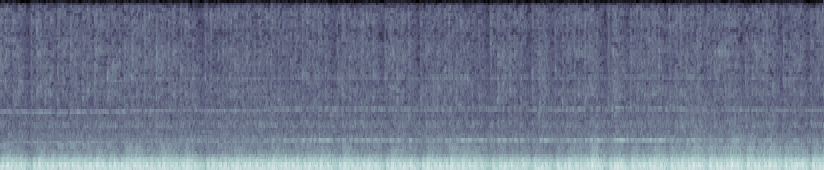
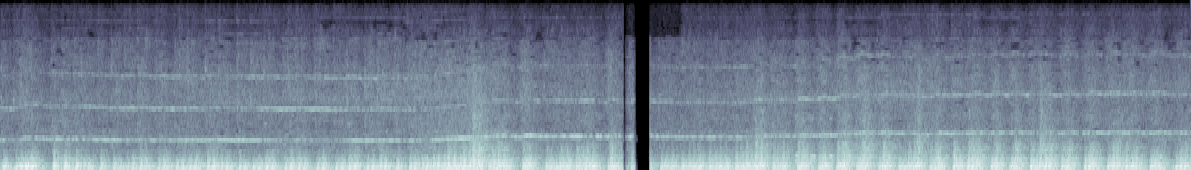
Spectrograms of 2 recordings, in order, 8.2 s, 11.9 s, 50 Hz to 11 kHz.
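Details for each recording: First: Mazda FD RX7 bridgeport rotary, Hypergear T51R single turbo conversion, first start: very loud, rough rotary idle with raw hissing blat over exhaust note; massive exhaust leak at turbo exhaust housing, V-band clamp not seated properly. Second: Mazda FD RX7 bridgeport rotary with T51R single turbo conversion, oil feed and housings checked, no scraping, test run: loud even rotary run with steady turbo whistle, no grinding; turbo spools down easily; normal running.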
